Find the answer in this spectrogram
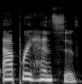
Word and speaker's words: apprehensive: I felt apprehensive before the meeting because I didn't know how they'd react to the new numbers. Pronunciation. Apprehensive. The stress is on the third syllable.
